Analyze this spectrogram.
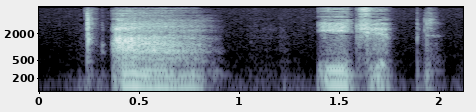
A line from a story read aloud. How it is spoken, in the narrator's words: breathed Monsieur Blondin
